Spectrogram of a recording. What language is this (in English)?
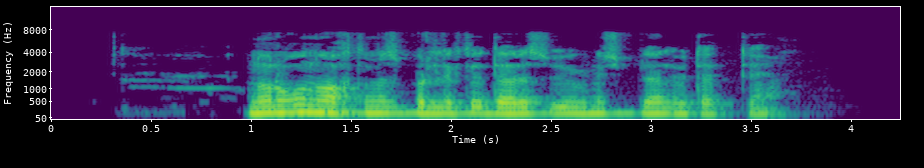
Uyghur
